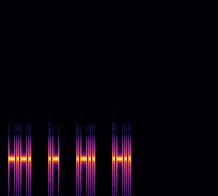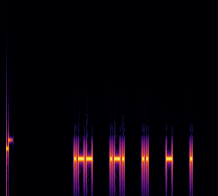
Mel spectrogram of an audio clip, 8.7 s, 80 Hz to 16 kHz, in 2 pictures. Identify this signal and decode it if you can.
Morse code, heard as a keyed tone, about 30 wpm, spaced as for 17 wpm, 700 Hz. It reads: CALL WRITE
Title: 3x Character Spacing - Top 100 Words - 30wpm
